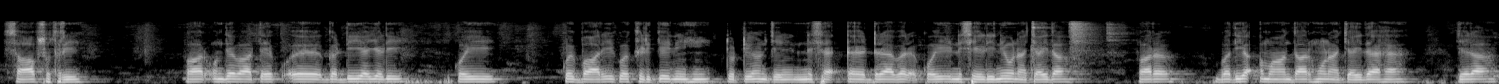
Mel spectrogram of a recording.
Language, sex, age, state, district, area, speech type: Punjabi, male, 45-60, Punjab, Pathankot, rural, spontaneous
